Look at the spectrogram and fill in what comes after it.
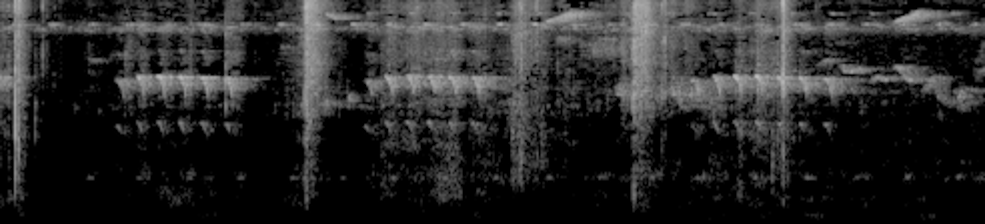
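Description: A bird calling in forest: short rapid trills of quick repeated high notes, each about a second long and coming about every three seconds, the last one sliding down in pitch. A few sharp clicks or snaps sound in between, the loudest right at the start.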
